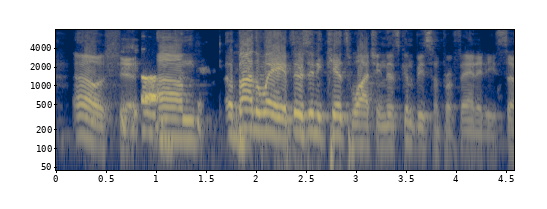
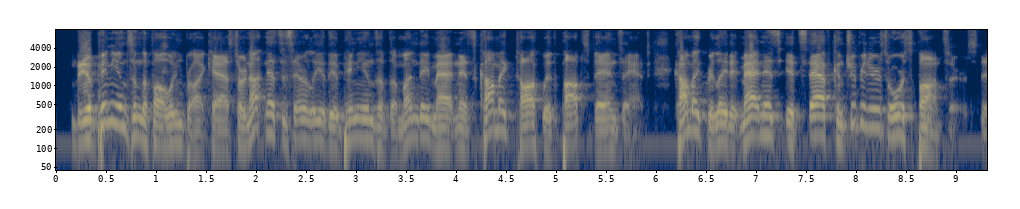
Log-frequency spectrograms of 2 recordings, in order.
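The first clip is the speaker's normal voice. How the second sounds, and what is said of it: Radio announcer voice. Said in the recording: “in my radio voice”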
